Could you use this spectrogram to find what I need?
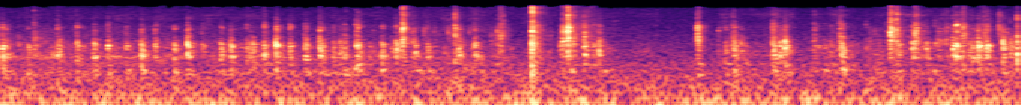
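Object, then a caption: Plastic computer keyboard. Fingertips type steadily on an old beige full-size plastic computer keyboard with hollow keycaps. The key taps are quick, light and bright, with clicky, hollow-sounding strikes, little low end and almost no ring. A few louder taps stand out, and there is a brief lull partway through.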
